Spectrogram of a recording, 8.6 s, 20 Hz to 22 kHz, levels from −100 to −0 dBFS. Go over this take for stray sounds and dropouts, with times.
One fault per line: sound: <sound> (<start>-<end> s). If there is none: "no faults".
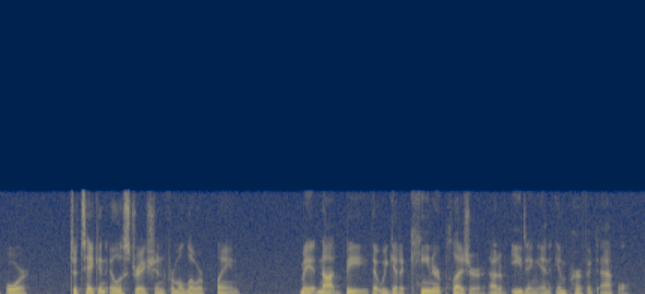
sound: dropout (2.8-2.9 s)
